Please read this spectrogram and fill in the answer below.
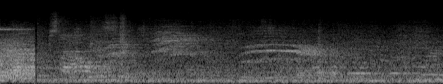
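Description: Indistinct chatter of visitors echoing in a large museum hall. A loud rushing noise cuts off abruptly just after the start, and a short high call that rises and falls is heard about two and a half seconds in.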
